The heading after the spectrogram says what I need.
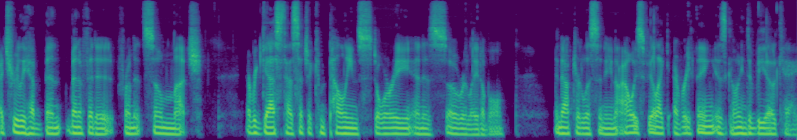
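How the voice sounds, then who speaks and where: On a very clean recording with a silent background, a man with a fairly low pitch talks in a dark, mellow tone with fairly even intonation. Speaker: podcast host. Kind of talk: podcast interview intro and outro. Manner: warm, encouraging.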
